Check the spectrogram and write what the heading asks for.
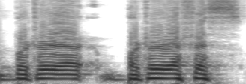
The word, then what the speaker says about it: btrfs: I'm using the ext4 file system, but you can also go with the butterfs, or how some people pronounce btrfs file system, or any other file system.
